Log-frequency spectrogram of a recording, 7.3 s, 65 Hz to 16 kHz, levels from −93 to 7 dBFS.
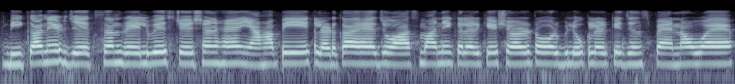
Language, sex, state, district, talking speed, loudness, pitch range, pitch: Hindi, female, Rajasthan, Bikaner, 185 wpm, -12 LUFS, 245-260 Hz, 255 Hz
